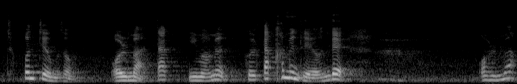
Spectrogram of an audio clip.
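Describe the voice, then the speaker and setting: A woman's voice: medium pitch, big pitch swings, a little fast, dark tone, slight background noise. A woman preacher giving a casual, conversational sermon and acting out prayers and inner voices.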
